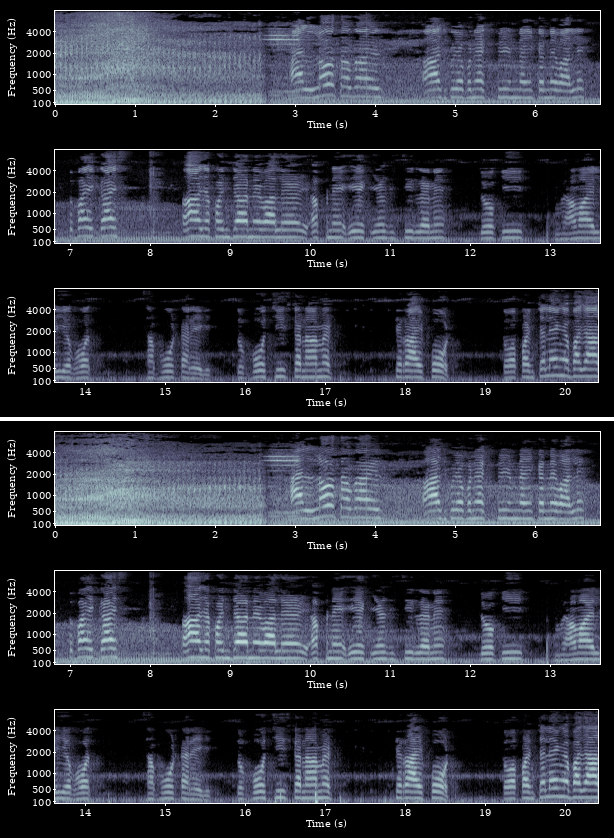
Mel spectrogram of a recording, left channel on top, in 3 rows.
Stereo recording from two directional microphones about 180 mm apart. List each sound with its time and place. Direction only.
0.0 s vehicle: centre (ahead or behind)
1.2 s vehicle: 35° right (ahead or behind); by 2.6 s 15° right (ahead or behind)
2.9 s music: 5° left (ahead or behind)
3.7 s vehicle: 5° left (ahead or behind)
4.1 s a sound: 25° left (ahead or behind)
4.6 s speech: centre (ahead or behind)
